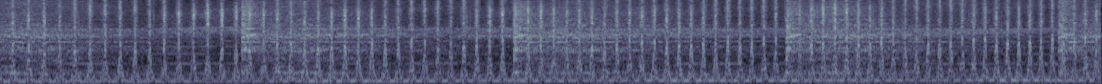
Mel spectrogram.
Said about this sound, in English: Sounds of the chopper.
